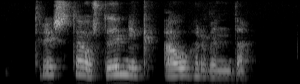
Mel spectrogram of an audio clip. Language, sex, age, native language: Icelandic, female, 50-59, Icelandic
